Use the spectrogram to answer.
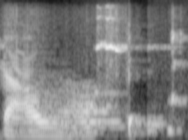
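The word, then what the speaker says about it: doubt: date के बाद है डाउट डाउट में बी साइलेंट रहता है डाउट इसमें बी साइलेंट है य डाउट बोलेगा डाउट के बाद अगला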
